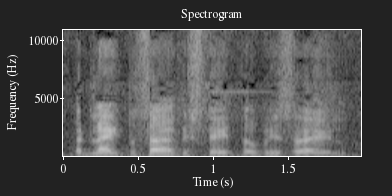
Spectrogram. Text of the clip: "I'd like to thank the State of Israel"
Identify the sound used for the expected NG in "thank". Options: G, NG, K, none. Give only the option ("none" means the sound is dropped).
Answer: none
